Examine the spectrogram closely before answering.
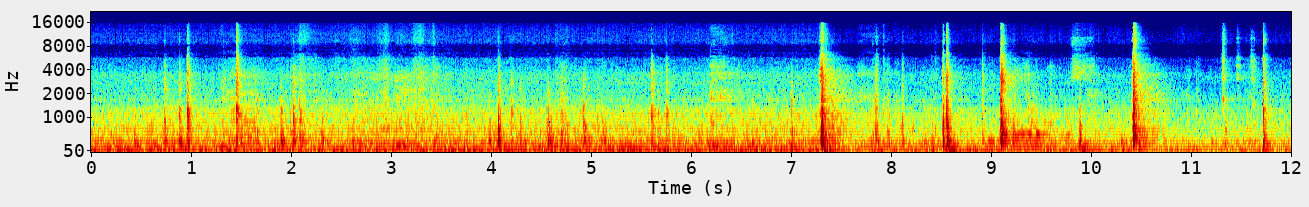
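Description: Sharp snaps of plastic retaining clips popping loose as a 2011 Audi A5's interior door panel is pried off the door, about five separate snaps in the second half, over a steady low background noise.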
